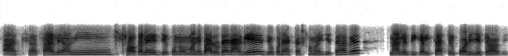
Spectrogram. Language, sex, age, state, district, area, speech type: Bengali, female, 45-60, West Bengal, Dakshin Dinajpur, urban, conversation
